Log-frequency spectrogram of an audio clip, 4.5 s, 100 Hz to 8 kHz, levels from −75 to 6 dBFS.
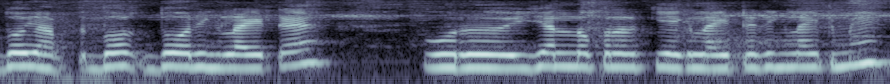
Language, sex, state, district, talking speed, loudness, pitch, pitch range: Hindi, male, Haryana, Jhajjar, 240 wpm, -14 LUFS, 245 Hz, 235-255 Hz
